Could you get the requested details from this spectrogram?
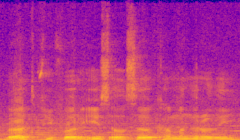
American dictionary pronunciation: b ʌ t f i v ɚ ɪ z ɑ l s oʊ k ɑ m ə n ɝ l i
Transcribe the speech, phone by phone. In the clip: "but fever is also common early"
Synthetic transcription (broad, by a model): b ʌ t p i p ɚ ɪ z ɑ l s oʊ k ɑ m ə n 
